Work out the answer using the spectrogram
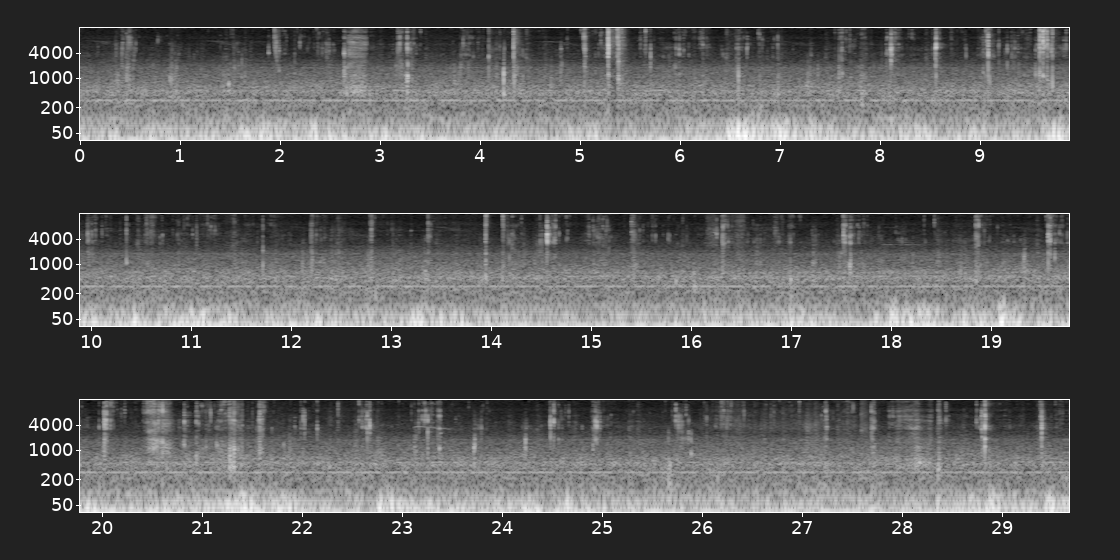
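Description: A person chewing and biting food with frequent crisp crunches, eating rice and fried vegetables by hand. A steady low hum runs underneath.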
